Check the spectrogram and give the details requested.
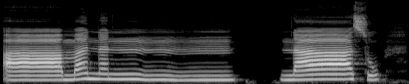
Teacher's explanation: When noon become mushaddad, noon have a tashdeed sign on it, then you take noon sound into the nose and stretch up to one alif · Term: noon mushaddad gunna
